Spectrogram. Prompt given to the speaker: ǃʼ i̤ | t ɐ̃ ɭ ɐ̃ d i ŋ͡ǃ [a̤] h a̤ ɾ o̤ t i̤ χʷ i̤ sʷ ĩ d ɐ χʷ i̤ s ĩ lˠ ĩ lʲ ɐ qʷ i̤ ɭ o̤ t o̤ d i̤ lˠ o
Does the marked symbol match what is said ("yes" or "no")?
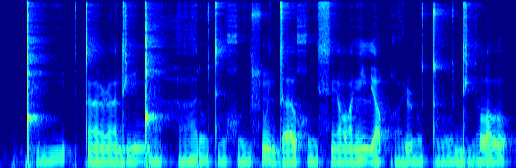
yes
